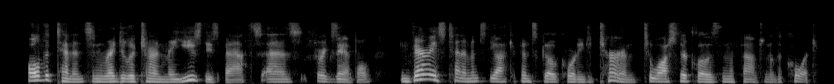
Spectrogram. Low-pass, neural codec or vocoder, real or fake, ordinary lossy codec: 7.2 kHz; codec, 44.1 kHz, 2.6 kbps, SNAC; fake; Opus, 32 kbps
